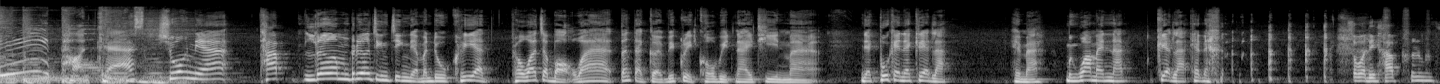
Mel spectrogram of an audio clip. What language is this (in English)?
Thai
